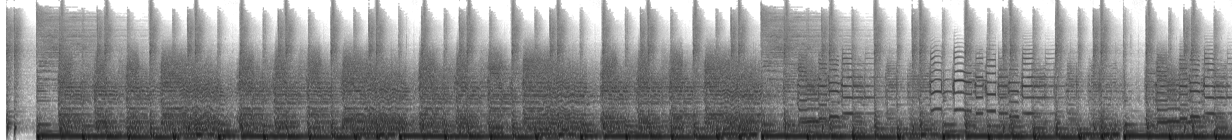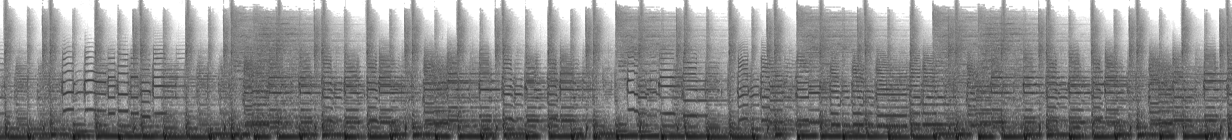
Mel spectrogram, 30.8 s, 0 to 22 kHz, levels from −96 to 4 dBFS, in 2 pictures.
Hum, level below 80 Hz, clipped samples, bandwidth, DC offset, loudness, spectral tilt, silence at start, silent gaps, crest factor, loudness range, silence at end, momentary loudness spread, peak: none; -16 dBFS; under 0.1%; over 20 kHz; under 0.1%; -14 LUFS; -5 dB/octave; 0.05 s; none; 12 dB; 1 LU; 0 s; 3 LU; 0 dBFS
